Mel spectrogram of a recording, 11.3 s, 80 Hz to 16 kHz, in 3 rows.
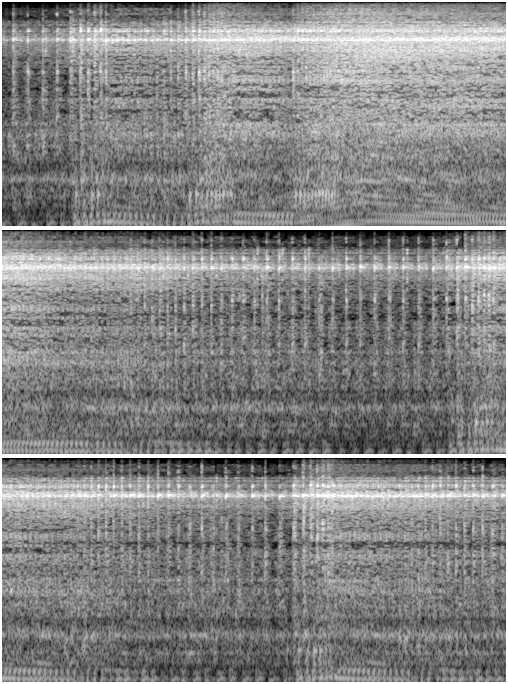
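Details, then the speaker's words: Honda XRM 125 single-cylinder engine, kick-started: a loud, choppy knocking rattle that thickens with each throttle blip. It was first suspected as connecting rod, piston slap or both, then confirmed as a connecting rod problem with a helicopter-like noise. "patingin ni Saan kay nangagaling tunog na yan Ito ba connecting rod o piston slap o nagsasama dalawang tunog o ingay na yan"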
